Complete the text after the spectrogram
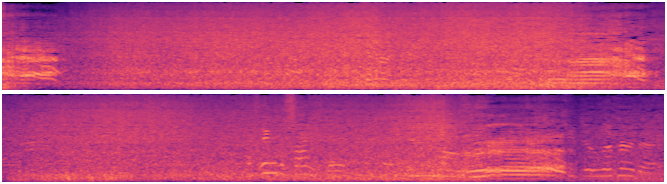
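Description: A sea lion bellows and barks in loud, rough calls.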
